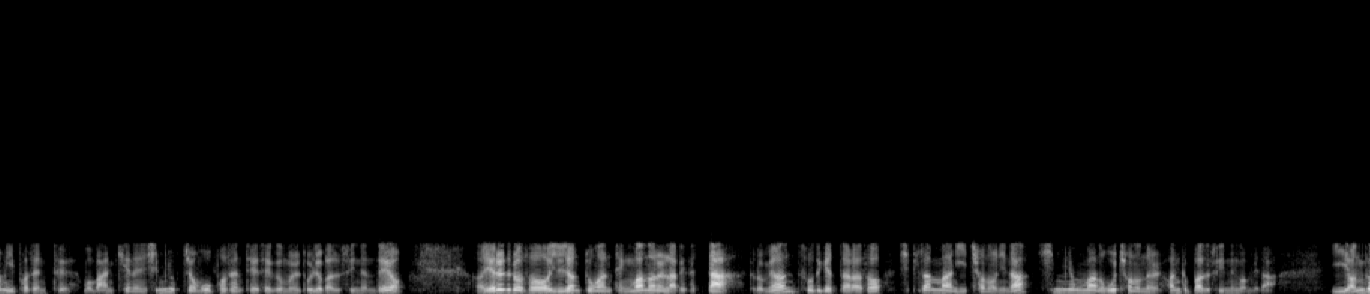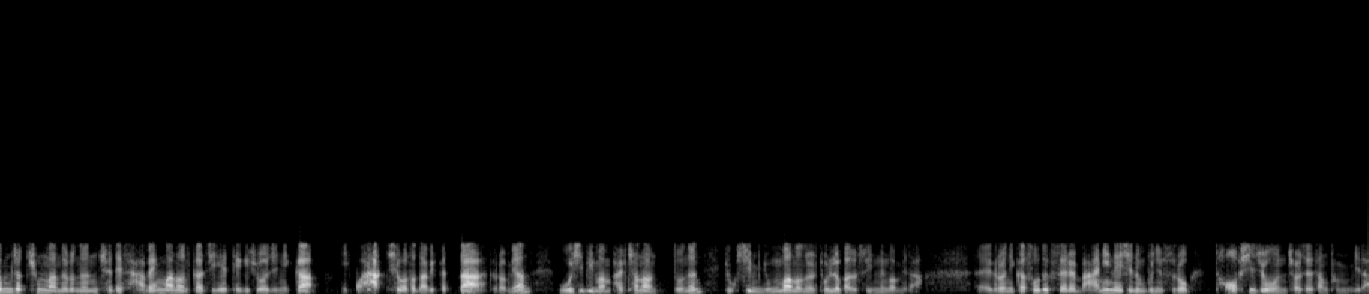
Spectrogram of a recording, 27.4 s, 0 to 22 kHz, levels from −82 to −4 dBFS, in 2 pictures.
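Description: Throughout, the speech carries iLBC codec coding: band-limited to 300 Hz–3.7 kHz, with a plainly rough, synthetic texture from independently coded 30 ms frames, which fits the 13.33 kbps mode.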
